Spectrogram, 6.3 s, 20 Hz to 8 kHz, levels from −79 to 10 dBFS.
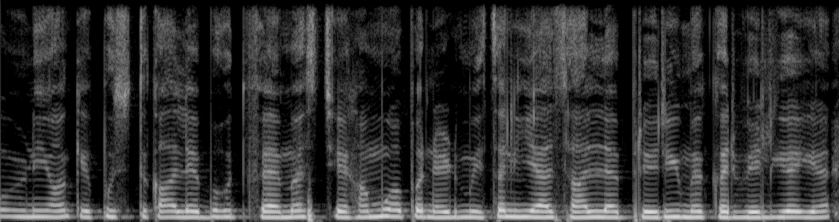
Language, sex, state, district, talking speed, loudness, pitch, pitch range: Maithili, female, Bihar, Purnia, 145 wpm, -13 LUFS, 210 Hz, 205-220 Hz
